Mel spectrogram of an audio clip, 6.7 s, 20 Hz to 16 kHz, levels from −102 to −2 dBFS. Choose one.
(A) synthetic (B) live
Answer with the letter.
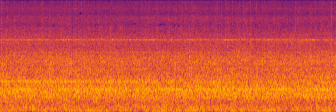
A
